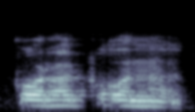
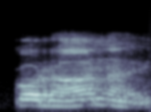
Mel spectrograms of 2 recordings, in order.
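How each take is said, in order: First: The name is said as four syllables. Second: The name is said as three syllables. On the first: This is the original form, meaning children of the Korah. The speaker calls it right. "It's actually Korah Kona" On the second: This is the form that came from outside influence. The speaker calls it wrong. "with the influence of Afrikaans, people started calling us Korana"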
